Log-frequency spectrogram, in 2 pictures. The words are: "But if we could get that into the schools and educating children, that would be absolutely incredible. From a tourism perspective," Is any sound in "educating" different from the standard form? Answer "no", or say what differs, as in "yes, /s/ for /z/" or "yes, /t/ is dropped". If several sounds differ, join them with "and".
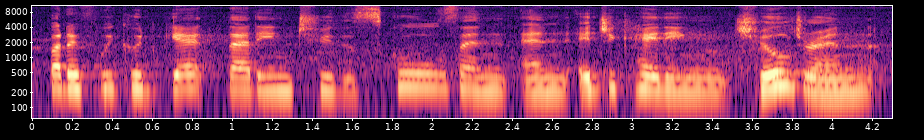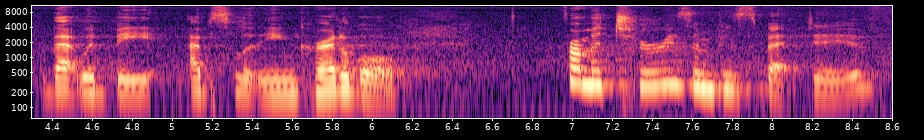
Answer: no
